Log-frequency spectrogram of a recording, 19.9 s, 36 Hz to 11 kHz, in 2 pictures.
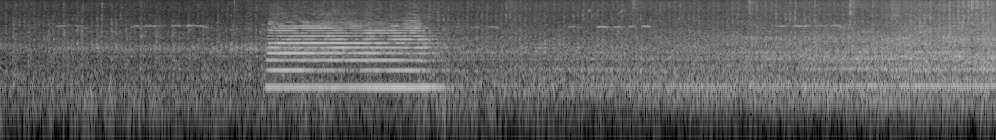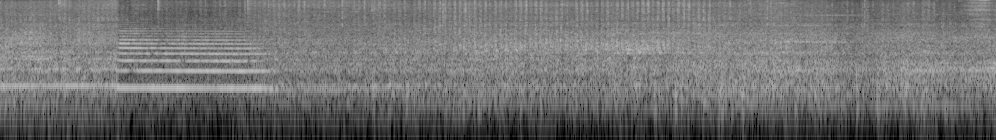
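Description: A passenger train's diesel locomotive sounding its horn: two long single-note blasts several seconds apart, the first about 2 s long and the second about 1.5 s. Between and after the blasts comes the steady rolling noise of the train on the rails, growing louder as its carriages pass.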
